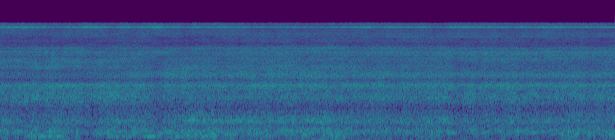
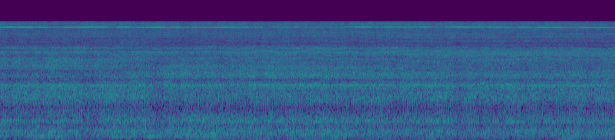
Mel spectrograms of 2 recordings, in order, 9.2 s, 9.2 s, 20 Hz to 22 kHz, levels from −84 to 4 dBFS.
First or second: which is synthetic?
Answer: first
